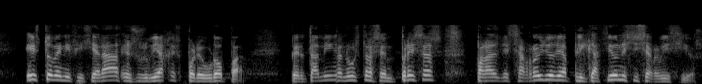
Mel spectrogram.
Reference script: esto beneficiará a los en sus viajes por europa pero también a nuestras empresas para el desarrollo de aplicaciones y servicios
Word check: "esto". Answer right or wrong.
right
